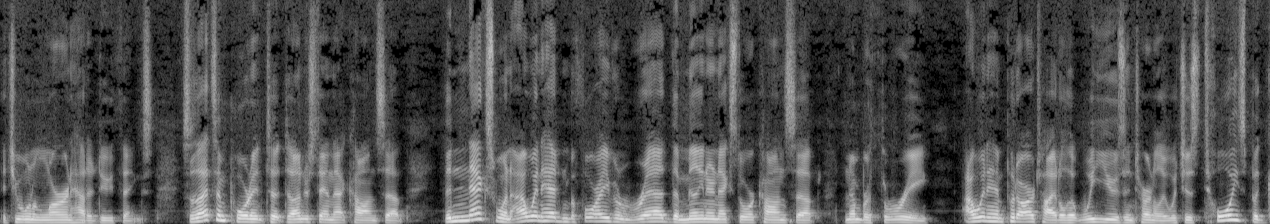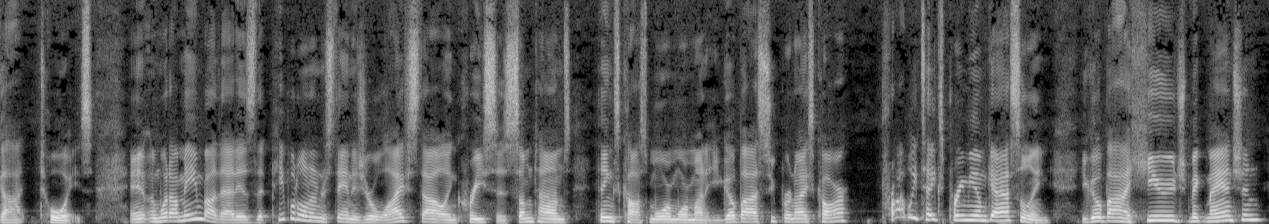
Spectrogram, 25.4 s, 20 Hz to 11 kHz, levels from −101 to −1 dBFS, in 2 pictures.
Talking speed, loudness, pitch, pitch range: 215 wpm, -19 LUFS, 150 Hz, 130-185 Hz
